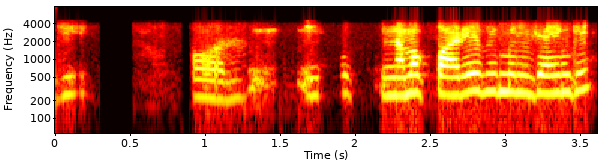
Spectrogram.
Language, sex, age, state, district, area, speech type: Hindi, female, 45-60, Uttar Pradesh, Lucknow, rural, conversation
